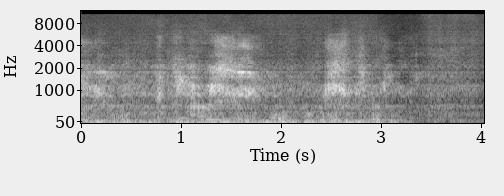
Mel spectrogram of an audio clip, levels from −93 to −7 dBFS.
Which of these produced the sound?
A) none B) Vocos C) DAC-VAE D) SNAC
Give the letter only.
D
